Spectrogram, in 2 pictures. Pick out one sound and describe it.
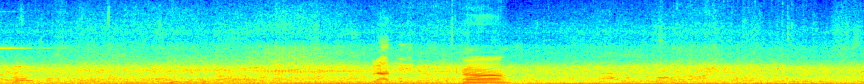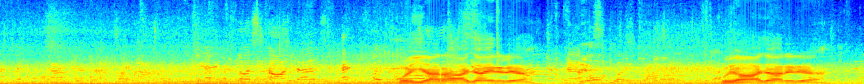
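Traffic rumbles steadily on a busy street outdoors.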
